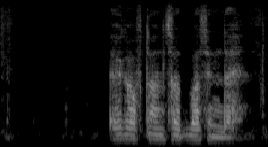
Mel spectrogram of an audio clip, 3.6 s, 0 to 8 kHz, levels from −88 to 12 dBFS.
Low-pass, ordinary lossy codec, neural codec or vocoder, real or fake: 7.2 kHz; MP3, 64 kbps; none; real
